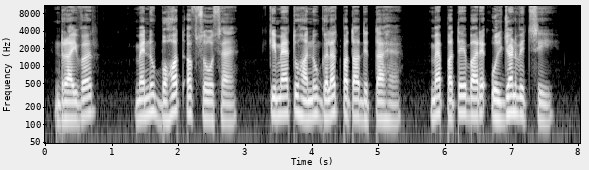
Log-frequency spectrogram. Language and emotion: Punjabi, sad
